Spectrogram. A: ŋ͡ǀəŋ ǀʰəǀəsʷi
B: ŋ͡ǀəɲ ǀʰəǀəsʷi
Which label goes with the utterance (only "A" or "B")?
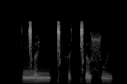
B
